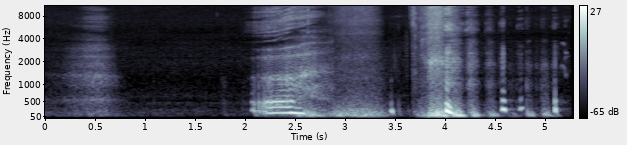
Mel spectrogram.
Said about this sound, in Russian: Блять, вот за этот зевок я, я бы так тебе хотел пощечину дать, просто.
